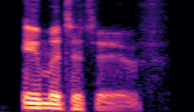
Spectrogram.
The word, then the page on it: imitative: British English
